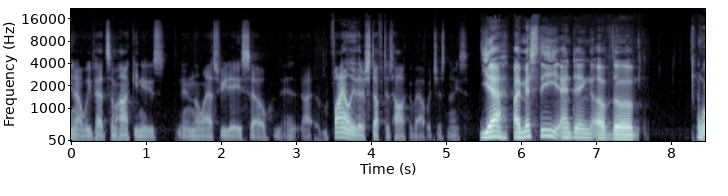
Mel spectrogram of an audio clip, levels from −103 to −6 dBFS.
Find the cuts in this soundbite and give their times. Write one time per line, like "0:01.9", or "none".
0:05.4

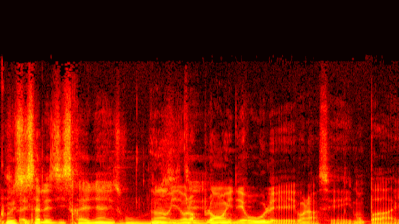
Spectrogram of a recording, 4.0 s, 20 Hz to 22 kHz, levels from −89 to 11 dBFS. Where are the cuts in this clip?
none

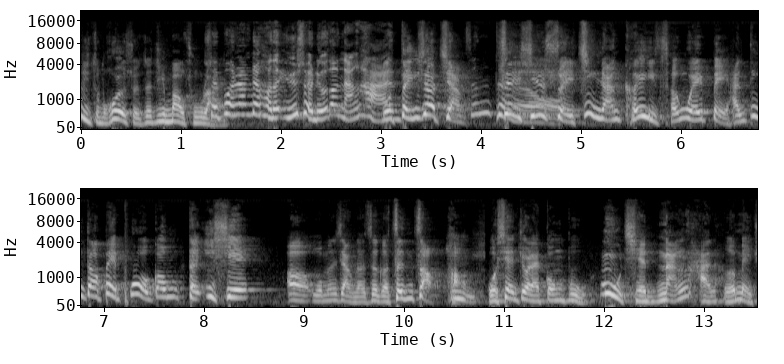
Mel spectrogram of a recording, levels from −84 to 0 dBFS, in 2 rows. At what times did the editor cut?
0:07.8

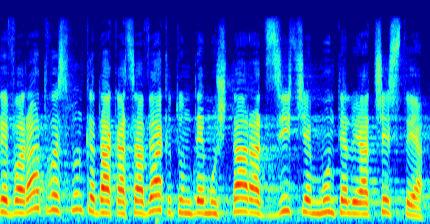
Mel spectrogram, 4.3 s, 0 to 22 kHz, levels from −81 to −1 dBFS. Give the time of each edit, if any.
0:01.6
0:01.9

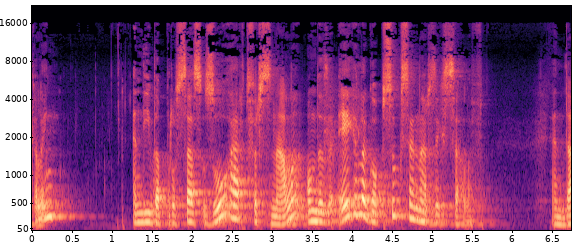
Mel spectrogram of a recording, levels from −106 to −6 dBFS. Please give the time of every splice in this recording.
0:01.5

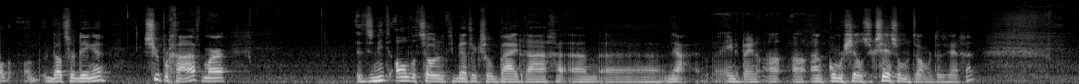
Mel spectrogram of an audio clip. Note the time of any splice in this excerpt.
none

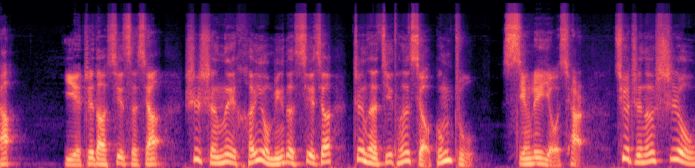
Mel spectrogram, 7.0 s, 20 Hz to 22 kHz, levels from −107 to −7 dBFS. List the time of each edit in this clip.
0:04.9

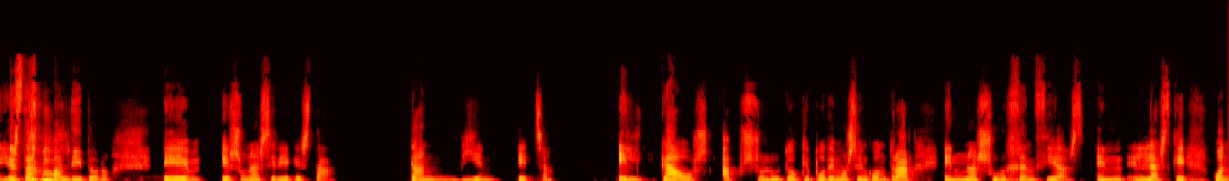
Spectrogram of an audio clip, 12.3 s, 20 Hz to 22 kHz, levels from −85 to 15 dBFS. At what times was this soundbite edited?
none

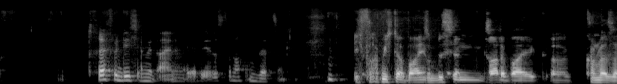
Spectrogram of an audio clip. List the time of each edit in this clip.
0:01.4
0:01.8
0:03.4
0:04.2

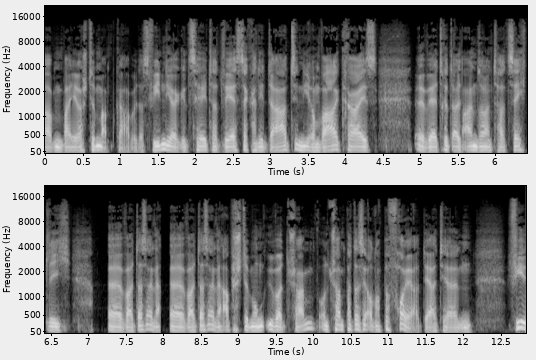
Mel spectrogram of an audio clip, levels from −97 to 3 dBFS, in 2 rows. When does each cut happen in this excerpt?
0:05.6
0:08.0

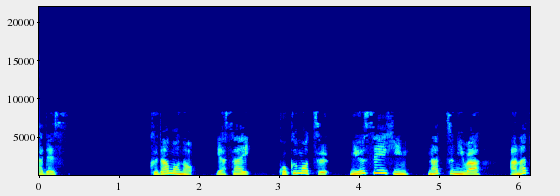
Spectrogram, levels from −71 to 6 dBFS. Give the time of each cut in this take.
none

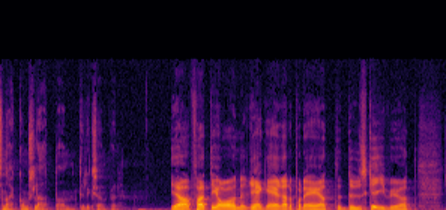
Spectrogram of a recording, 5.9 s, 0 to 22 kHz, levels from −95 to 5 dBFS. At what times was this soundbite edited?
none

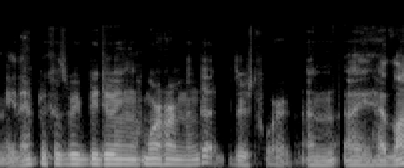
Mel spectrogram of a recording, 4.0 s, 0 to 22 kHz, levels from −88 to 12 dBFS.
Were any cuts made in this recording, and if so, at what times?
0:02.6

